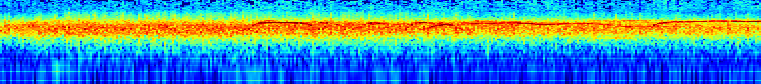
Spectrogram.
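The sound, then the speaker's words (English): A sustained wave of audience applause on a program, greeting a woman performer, dense and steady, with a few whistles rising above the clapping for the whole stretch; no one speaks. “You got, you got more applause than I did.”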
